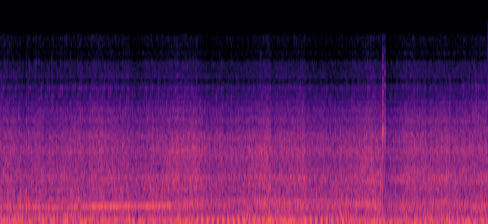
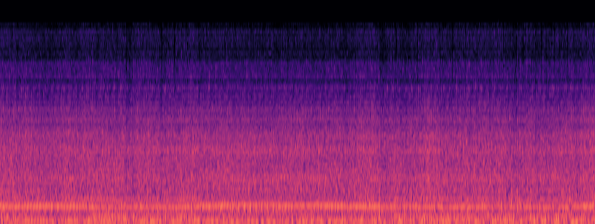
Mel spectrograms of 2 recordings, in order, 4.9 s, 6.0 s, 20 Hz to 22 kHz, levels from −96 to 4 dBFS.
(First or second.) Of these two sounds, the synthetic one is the second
